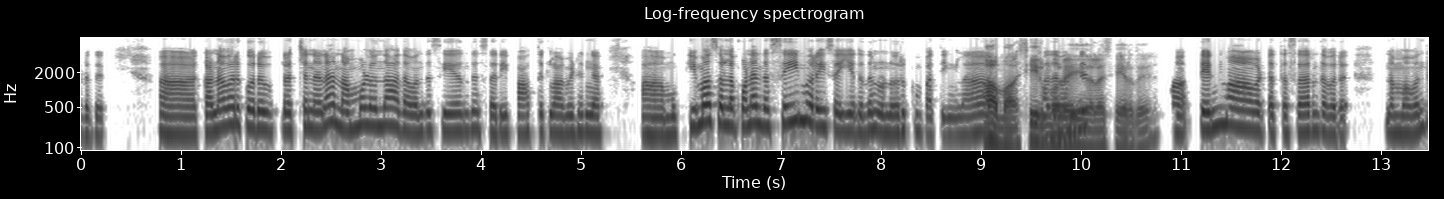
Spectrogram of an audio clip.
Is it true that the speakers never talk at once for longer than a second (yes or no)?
yes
